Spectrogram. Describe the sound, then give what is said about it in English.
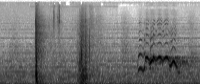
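Two sharp rustling thumps as a net is pulled off a crane-shaped bird, followed by a short, wavering bird call, moderately loud, with no talking. “It takes the shape of a crane, but its head, it's a dark mirror.”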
